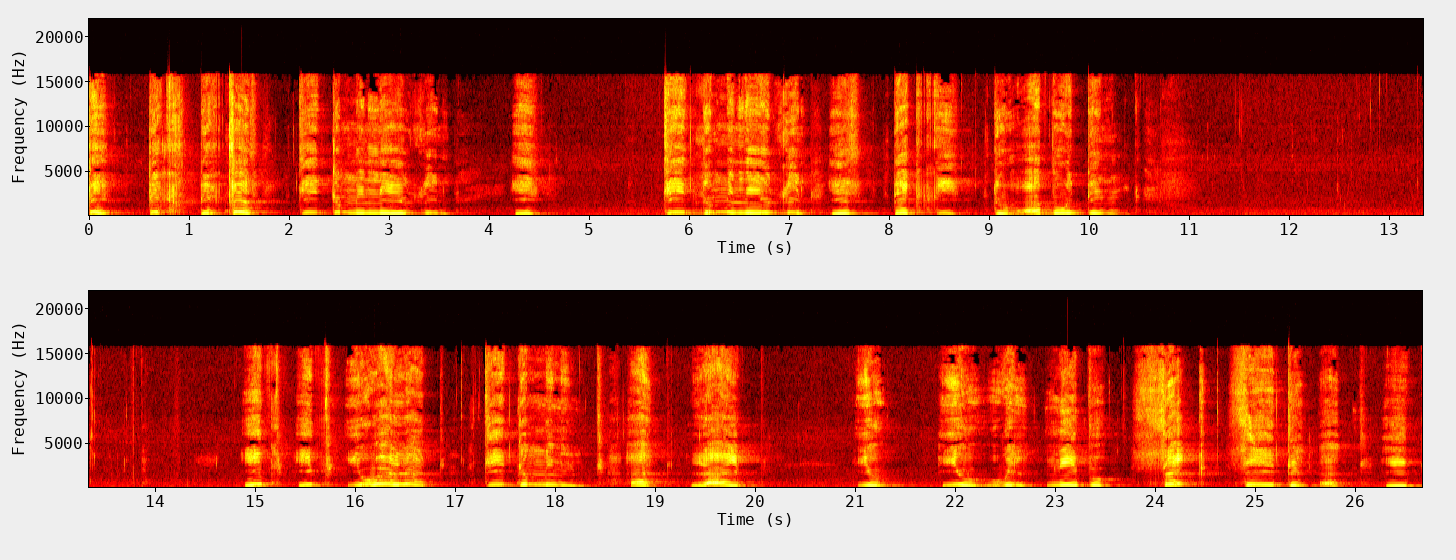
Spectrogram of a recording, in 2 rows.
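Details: Adult male with cerebral palsy, who first walked independently at 18; slow, effortful speech; dysarthria in cerebral palsy.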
